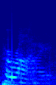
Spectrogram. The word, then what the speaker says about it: Haran: Haran. Thank you. Think of like laughing like ha. Haran. First syllable is ha.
